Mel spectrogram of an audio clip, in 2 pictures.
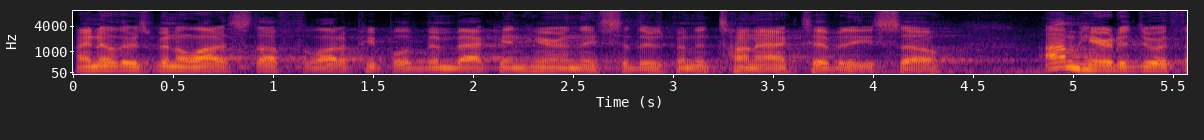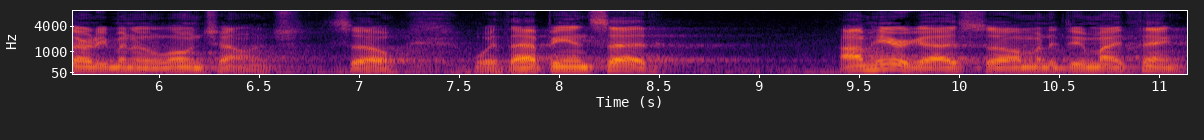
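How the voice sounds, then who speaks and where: At a very fast pace, a man speaks with ordinary pitch variation. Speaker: paranormal explorer vlogger. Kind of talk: casual vlog chat. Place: hall. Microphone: phone near.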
